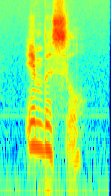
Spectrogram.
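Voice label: "imbecile", US English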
